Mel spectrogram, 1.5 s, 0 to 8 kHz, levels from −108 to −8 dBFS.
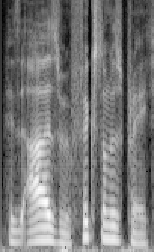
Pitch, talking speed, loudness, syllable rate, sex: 135 Hz, 275 wpm, -16 LUFS, 7.3 syllables/s, male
